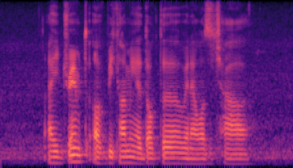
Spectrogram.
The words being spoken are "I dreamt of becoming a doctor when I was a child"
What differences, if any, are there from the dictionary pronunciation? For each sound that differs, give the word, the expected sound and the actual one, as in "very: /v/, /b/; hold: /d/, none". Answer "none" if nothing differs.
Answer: none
